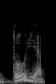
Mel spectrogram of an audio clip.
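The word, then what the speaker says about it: Thuja: se llama tunja claro se dice tuya pero se escribe tu hoja entonces también registra la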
